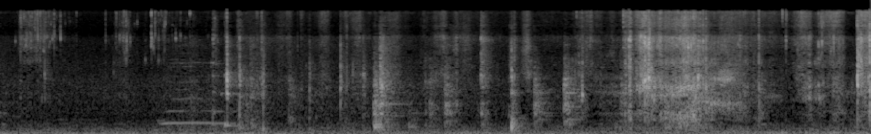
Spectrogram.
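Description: Liquid latex poured into a bucket of wet cement mortar, then a trowel stirring and scraping the mortar against the plastic bucket. A few sharp knocks come first, and the scraping is loudest from about six seconds in.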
